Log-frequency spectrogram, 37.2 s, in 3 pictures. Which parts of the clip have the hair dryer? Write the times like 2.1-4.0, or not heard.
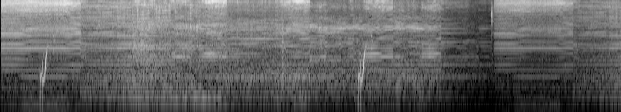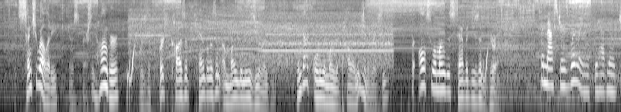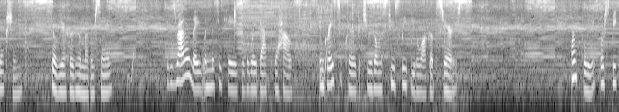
14.9-20.3.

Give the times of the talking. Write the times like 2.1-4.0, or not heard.
12.7-22.4, 23.2-27.1, 28.1-34.1, 36.2-37.1.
